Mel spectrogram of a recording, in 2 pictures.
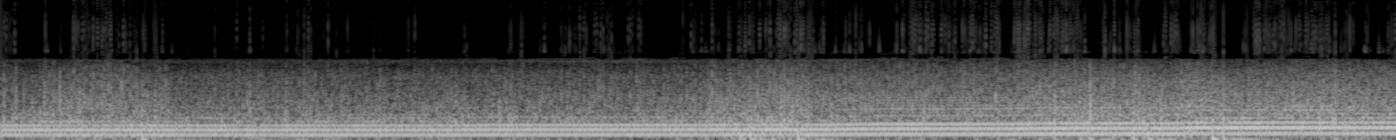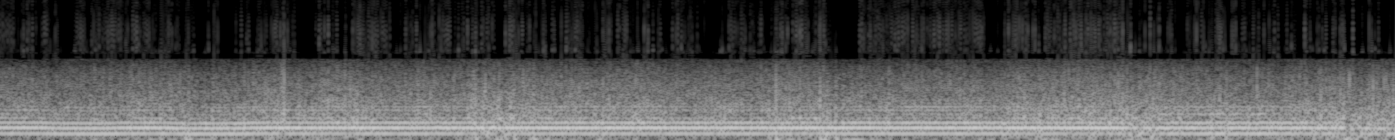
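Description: A small model plane engine drones loudly and steadily, rising slightly in pitch.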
